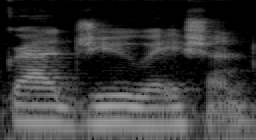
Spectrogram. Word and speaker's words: graduation: get that gliding sound graduation graduation so this is where the error typically happens for most people that they may leave out this critical j and glide sound finally my shun ending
